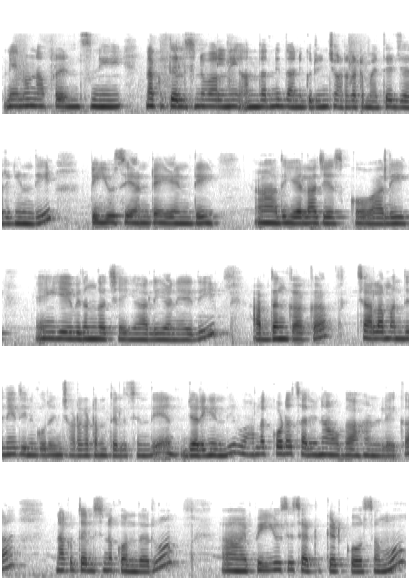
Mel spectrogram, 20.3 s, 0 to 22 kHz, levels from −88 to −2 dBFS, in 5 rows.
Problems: background sounds at intervals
